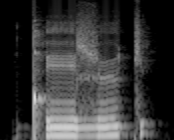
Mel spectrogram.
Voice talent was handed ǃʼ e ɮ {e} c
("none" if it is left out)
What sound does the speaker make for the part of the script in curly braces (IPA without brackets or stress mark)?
ø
